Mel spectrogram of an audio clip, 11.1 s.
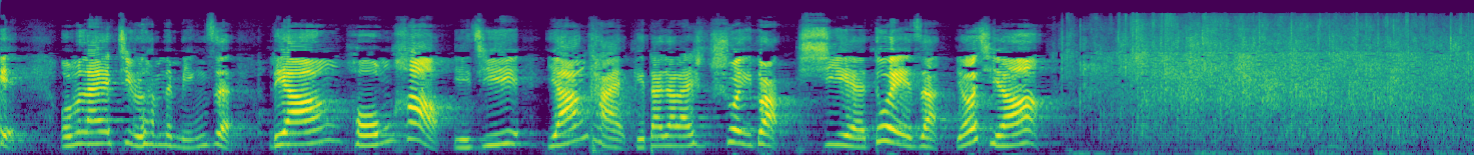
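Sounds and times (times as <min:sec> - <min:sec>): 
speech: 0:00.0 - 0:08.0
audience applause: 0:08.0 - 0:11.0.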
